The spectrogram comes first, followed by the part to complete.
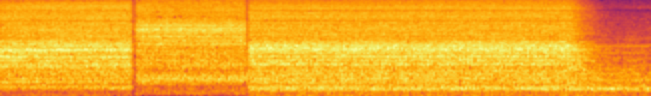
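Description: Handheld hair dryer blowing hot air steadily onto a lithium battery's BMS temperature sensor to trigger its high-temperature cutoff. Its hiss thins for about a second early on, then returns, and the dryer stops near the end.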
